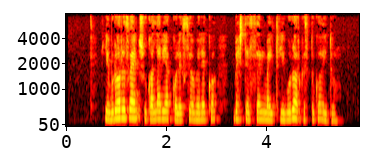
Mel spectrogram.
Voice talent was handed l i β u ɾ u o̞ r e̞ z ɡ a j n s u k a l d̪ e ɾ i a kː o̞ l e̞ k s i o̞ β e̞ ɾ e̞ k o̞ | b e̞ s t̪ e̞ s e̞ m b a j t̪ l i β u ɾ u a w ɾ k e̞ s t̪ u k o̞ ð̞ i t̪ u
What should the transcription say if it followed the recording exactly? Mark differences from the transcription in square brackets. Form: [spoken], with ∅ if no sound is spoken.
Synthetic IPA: l i β u ɾ u o̞ r e̞ z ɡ a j n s u k a l d̪ [a] ɾ i a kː o̞ l e̞ k s i o̞ β e̞ ɾ e̞ k o̞ | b e̞ s t̪ e̞ s e̞ m b a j t̪ l i β u ɾ u a w ɾ k e̞ s t̪ u k o̞ ð̞ i t̪ u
